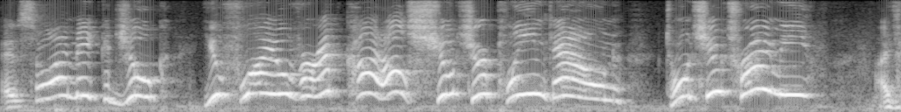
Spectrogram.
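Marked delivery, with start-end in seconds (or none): 1.5-6.7 squeaked out, high-pitched and loud. Telling a story, the speaker makes a joke in a Mickey Mouse voice. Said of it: "I do an all right Mickey voice".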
